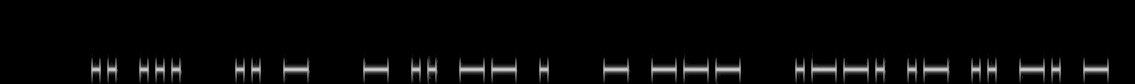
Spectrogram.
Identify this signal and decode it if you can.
Morse code, heard as a keyed tone, about 15 wpm, 700 Hz. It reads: IS IT TIME TO PAINT
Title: Sentences from Top 1000 Words - Review Part 6 - 15wpm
